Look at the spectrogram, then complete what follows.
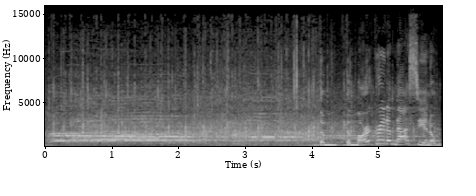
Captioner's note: attendees applauding and cheering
